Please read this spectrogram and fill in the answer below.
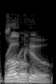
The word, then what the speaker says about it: Roku: Is that how you pronounce Roku.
